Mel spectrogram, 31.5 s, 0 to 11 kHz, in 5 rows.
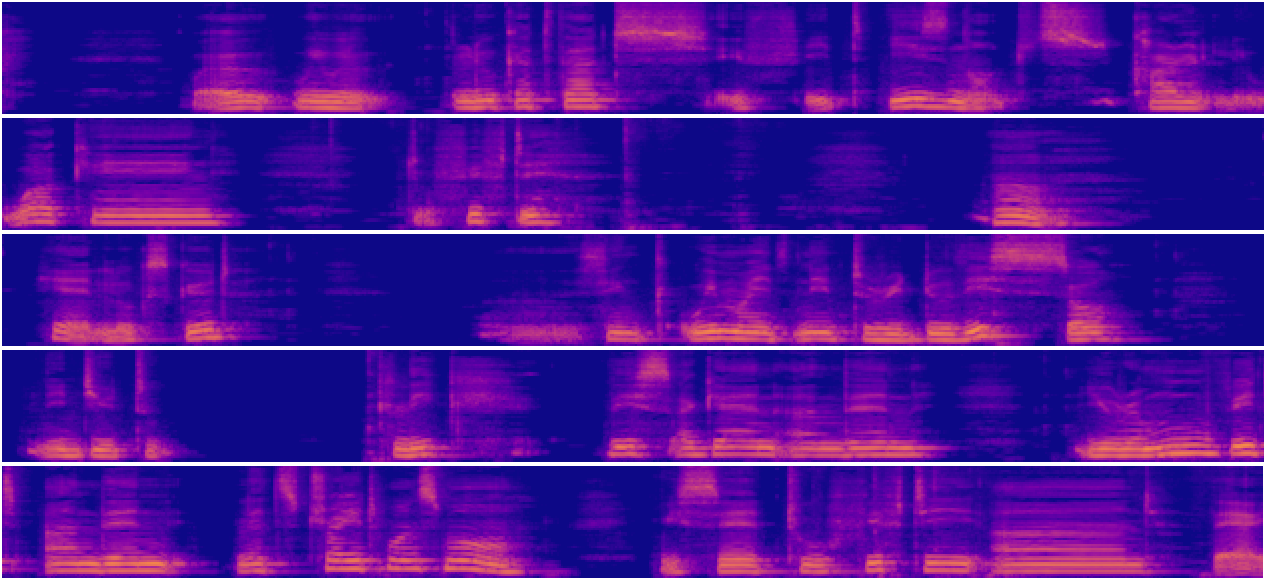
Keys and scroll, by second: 1.2 typing, 1.8 Escape, 4.3 Escape, 8.1-11.2 typing, 10.3 Escape, 12.4-13.2 typing, 17.2 Escape, 23.8 Escape, 28.6-31.5 typing.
